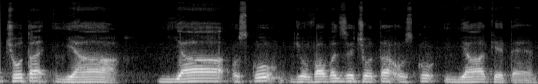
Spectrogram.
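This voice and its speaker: A man's voice: on the high side, dark tone, slight background noise. A man teaching a casual beginners' language lesson, patiently repeating each sound and encouraging his students.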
